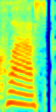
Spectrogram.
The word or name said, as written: clasp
